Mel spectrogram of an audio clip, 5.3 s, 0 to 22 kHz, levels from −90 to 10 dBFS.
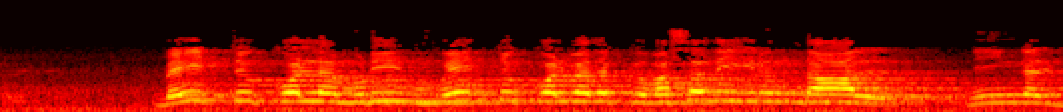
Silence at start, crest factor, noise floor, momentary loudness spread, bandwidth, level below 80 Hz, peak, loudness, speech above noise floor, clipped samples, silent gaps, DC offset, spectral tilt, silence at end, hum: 0.8 s; 16 dB; -53 dBFS; 11 LU; 8.2 kHz; -56 dBFS; -10 dBFS; -25 LUFS; 28 dB; under 0.1%; none; under 0.1%; -5 dB/octave; 0 s; none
